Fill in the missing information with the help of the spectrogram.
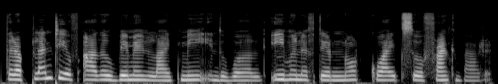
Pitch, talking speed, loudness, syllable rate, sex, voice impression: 205 Hz, 255 wpm, -20 LUFS, 6.5 syllables/s, female, feminine, adult-like, slightly powerful, slightly dark, clear, fluent, slightly raspy, intellectual, calm, elegant, slightly strict, slightly sharp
